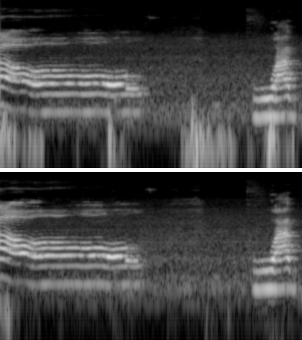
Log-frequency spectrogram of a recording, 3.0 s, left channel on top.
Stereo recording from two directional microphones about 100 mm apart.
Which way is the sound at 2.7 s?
15° right (ahead or behind).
